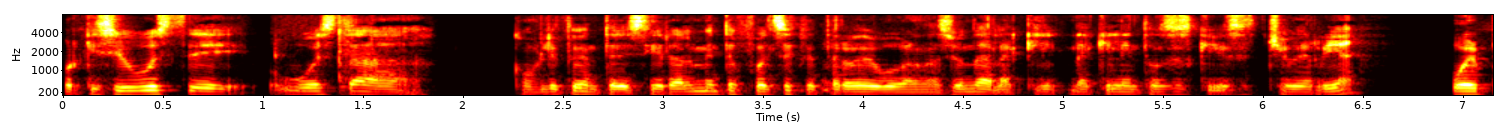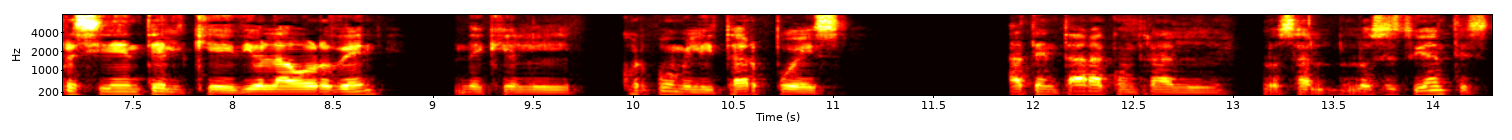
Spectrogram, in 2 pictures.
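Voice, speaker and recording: In a Mexican accent, a man with a fairly low pitch and a dark, mellow tone speaks at a moderate pace with fairly even intonation. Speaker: podcast co-host. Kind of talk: casual chat.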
